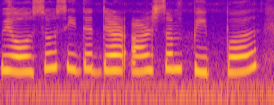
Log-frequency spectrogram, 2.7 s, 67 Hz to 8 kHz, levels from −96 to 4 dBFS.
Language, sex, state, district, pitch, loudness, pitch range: English, female, Assam, Kamrup Metropolitan, 330 Hz, -16 LUFS, 310-350 Hz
